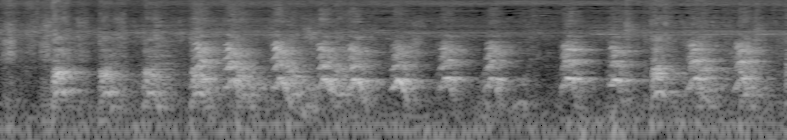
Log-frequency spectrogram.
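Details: A Rottweiler pairing in Hanoi, Vietnam, the males Marvin Gervi and Kacyno Gervi meeting to mate; a dog gives rhythmic, pleading whimpers, roughly two per second, evenly pitched and sustained throughout.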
